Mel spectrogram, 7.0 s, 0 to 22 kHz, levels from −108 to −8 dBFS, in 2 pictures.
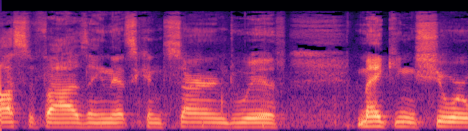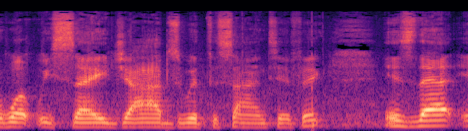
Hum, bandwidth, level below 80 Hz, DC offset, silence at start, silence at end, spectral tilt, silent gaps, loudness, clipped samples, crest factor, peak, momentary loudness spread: none; 15.5 kHz; -80 dBFS; under 0.1%; 0 s; 0 s; -3.5 dB/octave; none; -26 LUFS; under 0.1%; 20 dB; -6 dBFS; 11 LU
